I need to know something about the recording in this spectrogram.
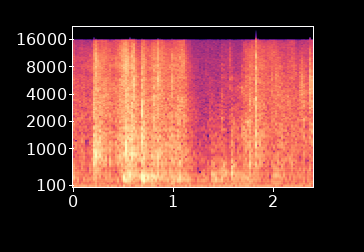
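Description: Paper-wrapped packages of pork rustling and crinkling as they are handled and lifted out of a cardboard box, in several bursts over the first second.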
